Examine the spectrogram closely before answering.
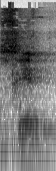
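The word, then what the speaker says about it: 셋: Viu que a gente não pronuncia a última letra, né? O Se, Ne.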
